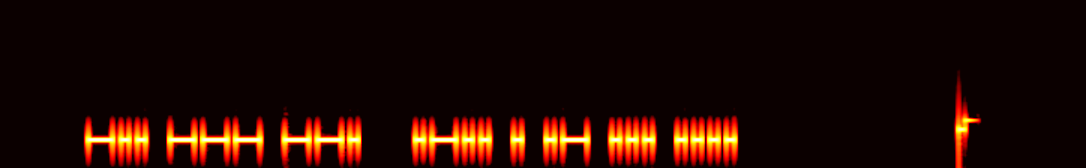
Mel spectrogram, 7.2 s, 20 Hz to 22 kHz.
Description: Morse code, heard as a keyed tone, about 22 wpm, 690 Hz. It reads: DOG LEASH
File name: Difficult Words with Hints - 22wpm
